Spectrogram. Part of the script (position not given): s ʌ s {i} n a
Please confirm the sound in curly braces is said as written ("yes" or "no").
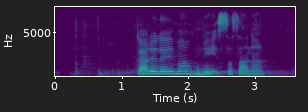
no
